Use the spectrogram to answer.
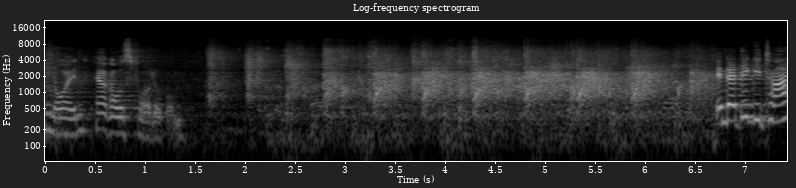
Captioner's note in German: Beifall bei der CDU und dem BÜNDNIS 90/DIE GRÜNEN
